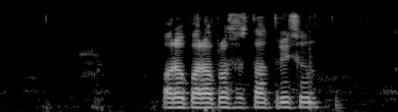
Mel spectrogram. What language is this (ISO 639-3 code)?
nep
